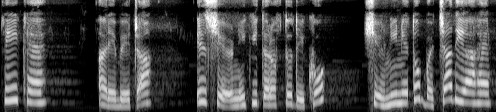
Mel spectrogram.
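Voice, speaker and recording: A woman's voice: high voice, lively intonation, takes it slowly. A woman voicing an anxious, scolding mother in a cartoon story, given to exclaiming. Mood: surprised. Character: scolding, anxious mother of a grown hunter son.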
